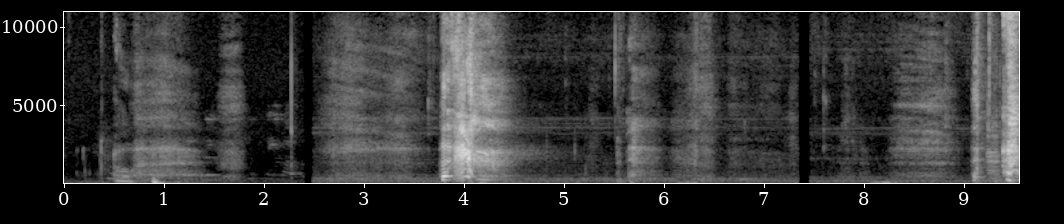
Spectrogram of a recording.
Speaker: Bless me. I told you I was gonna sneeze. Bless me. Bless me.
